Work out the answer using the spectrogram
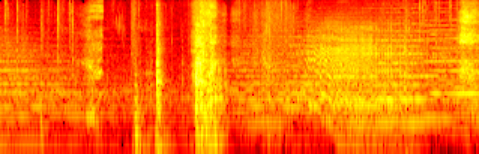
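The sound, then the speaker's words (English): Heavy wooden thuds and a crash as a grave is pried open: a few sharp knocks and a louder splintering hit, followed by a long, drawn-out grinding creak that sinks in pitch. “If the Necronomicon is correct. If, you say? The grave should yield sublime treasure. Pry it open.”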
